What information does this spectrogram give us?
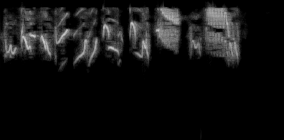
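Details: Chestnut-bellied seed finch, Oryzoborus angolensis, singing the "Ananas" local song type of French Guiana: a fast run of varied high whistled and twittering notes, some sliding, about ten phrases in under two and a half seconds, clean background.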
